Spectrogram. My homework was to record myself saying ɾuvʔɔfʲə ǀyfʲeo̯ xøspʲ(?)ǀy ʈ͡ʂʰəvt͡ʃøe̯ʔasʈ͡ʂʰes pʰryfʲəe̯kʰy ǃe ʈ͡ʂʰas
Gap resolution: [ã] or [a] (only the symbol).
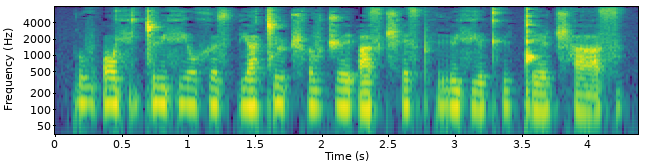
a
